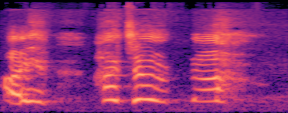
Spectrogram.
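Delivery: very high, loud, terrified sobbing stammer. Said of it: "speak up".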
